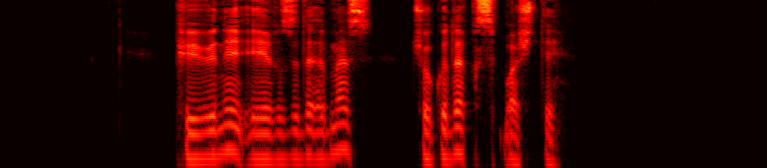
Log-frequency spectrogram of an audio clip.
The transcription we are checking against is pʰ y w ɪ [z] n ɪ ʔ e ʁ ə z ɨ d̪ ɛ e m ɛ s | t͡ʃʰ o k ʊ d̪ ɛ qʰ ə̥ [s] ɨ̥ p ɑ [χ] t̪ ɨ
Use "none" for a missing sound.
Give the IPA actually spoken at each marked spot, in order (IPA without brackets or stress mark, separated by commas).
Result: none, s, ʃ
